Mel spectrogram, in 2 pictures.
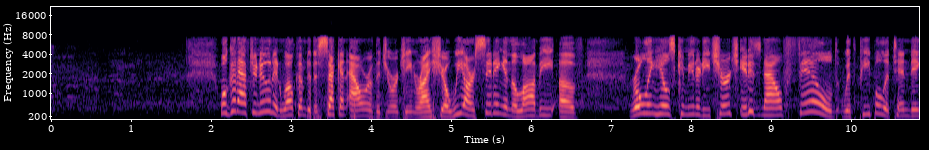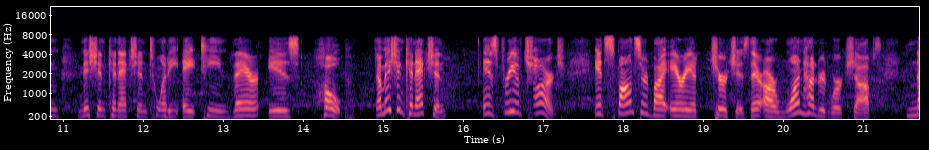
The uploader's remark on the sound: Join us as we broadcast live from Mission Connexion 2018, at Rolling Hills Community Church in Tualitan.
